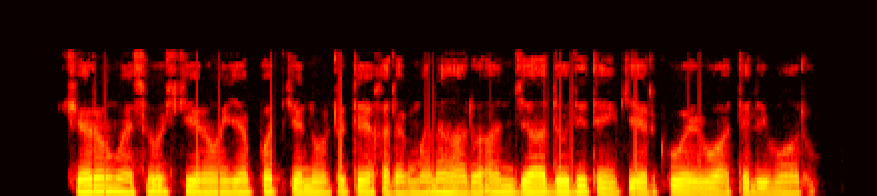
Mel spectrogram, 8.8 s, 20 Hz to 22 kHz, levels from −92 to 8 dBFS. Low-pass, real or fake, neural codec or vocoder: 7.2 kHz; real; none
